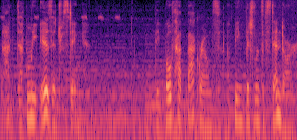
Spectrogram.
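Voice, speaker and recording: Over music, a woman who hosts a roleplay game playthrough talks in character, musing aloud and asking questions as she plays. Her voice is on the low side, at a moderate pace.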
